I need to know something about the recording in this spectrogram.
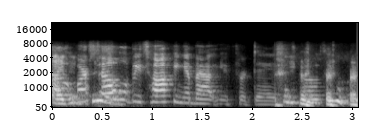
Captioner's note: laughing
